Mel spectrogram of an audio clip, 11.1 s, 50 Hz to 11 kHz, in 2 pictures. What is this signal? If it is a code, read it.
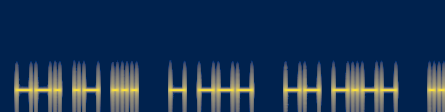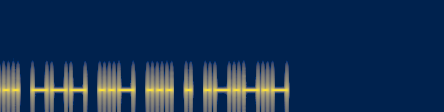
Morse code, heard as a keyed tone, about 20 wpm, 700 Hz. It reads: GAS TO MY HOUSE.
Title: Sentences from Top 1100 Words 20wpm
